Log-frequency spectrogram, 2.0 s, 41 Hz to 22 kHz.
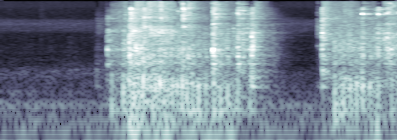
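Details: ECHO SRM-230 two-stroke trimmer, cold start after a spark plug change, primer bulb pumped, on full choke: buzzy first catch that stumbles out, then fires again; first fire on full choke, so switch to half choke.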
